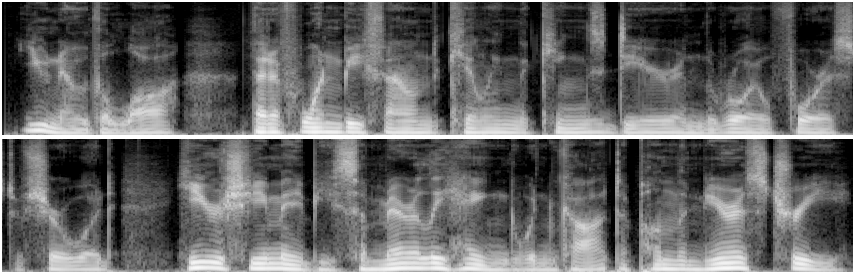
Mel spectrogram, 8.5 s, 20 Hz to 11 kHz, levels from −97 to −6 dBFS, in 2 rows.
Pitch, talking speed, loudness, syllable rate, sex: 95 Hz, 225 wpm, -17 LUFS, 5.5 syllables/s, male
